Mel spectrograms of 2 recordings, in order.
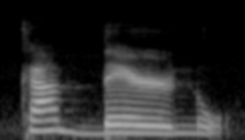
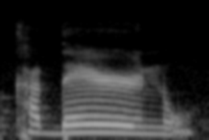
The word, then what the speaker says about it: caderno: tônica ou à tona caderno a palavrinha não tem nenhum acento mas ela tem a sílaba dizer que é mais forte quando eu falo caderno bom então aqui tá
